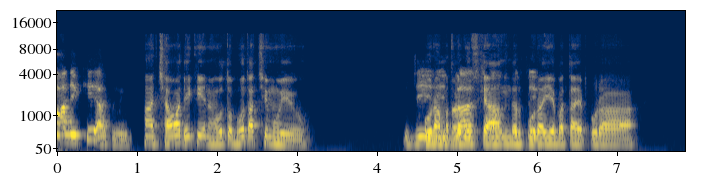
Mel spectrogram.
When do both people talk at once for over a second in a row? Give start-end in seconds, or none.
4.6-6.1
